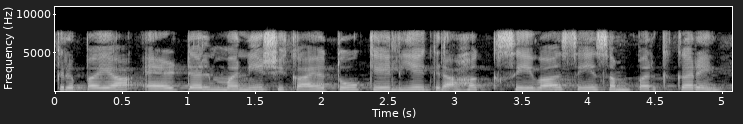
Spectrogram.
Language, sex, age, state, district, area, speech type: Hindi, female, 18-30, Madhya Pradesh, Ujjain, urban, read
